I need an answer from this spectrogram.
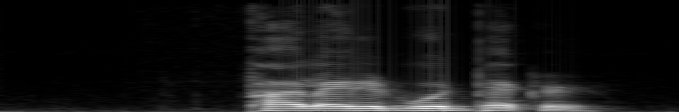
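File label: "pileated woodpecker", English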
